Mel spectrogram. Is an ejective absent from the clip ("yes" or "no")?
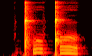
no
